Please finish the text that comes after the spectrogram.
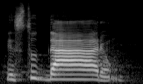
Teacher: A sílaba forte da palavra estudaram é a penúltima sílaba, da. O som AM no final é bem fraco, estudaram.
